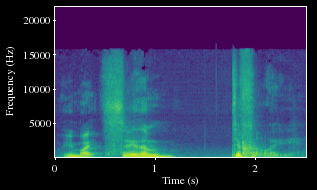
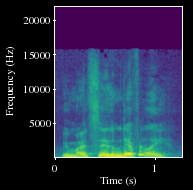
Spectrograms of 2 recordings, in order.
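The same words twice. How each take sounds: First: Whispered ending. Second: Quick higher take. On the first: Teacher demoing a whispered version of the phrase. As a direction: drop to a whisper on differently. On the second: Teacher demoing a different delivery, quick and higher. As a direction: say it fast and higher. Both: Shown as a demonstration.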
